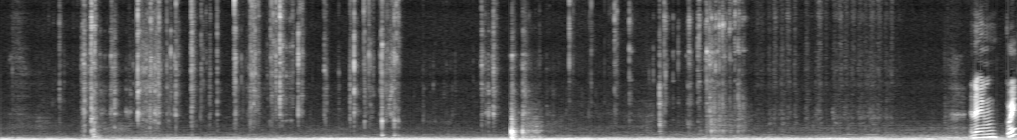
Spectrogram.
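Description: Light scattered clicks and taps of small hard objects being handled on a desk, the loudest a sharp click about eight seconds in, over a steady low hum.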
